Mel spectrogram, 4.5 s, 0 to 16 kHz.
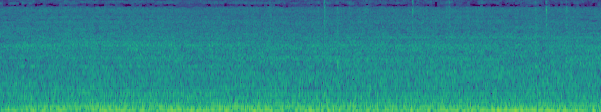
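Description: A 1950 Packard Eight Touring Sedan engine accelerating, heard from inside as a steady, loud low drone and hum with road noise, no clear rise in pitch.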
